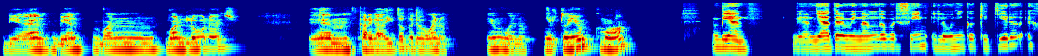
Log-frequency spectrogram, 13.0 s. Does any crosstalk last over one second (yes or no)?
no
